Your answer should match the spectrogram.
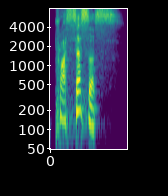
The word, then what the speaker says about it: processus: In Latin, the word process is pronounced processus, which means progression.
